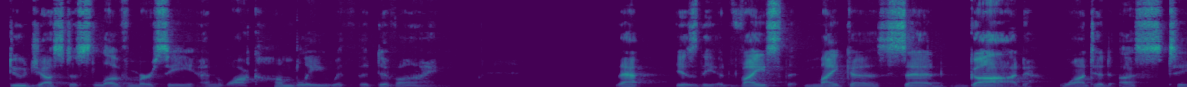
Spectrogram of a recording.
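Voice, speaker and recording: Slow, deep-voiced male preacher. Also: bright, forceful tone. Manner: earnest, exhortatory, with deliberate pauses and short phrases. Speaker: minister giving a sermon. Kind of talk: sermon.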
